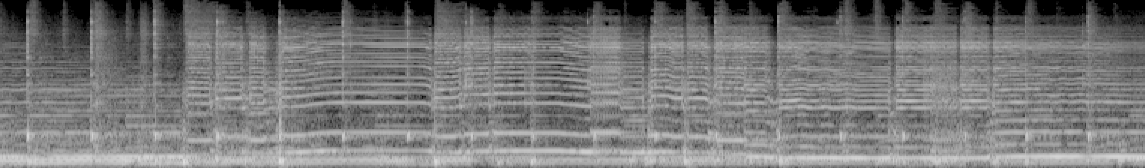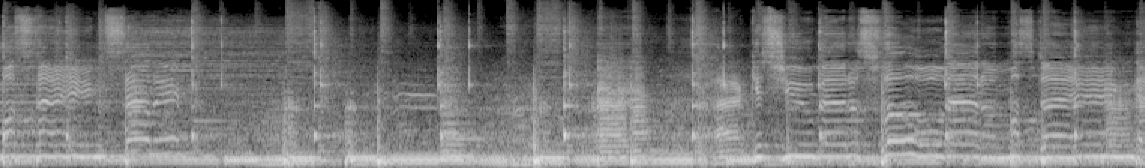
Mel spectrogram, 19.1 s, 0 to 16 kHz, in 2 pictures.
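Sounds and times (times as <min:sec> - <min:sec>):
bass guitar: 0:00.0 - 0:19.0
drums: 0:00.0 - 0:19.0
electric guitar: 0:00.0 - 0:19.0.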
